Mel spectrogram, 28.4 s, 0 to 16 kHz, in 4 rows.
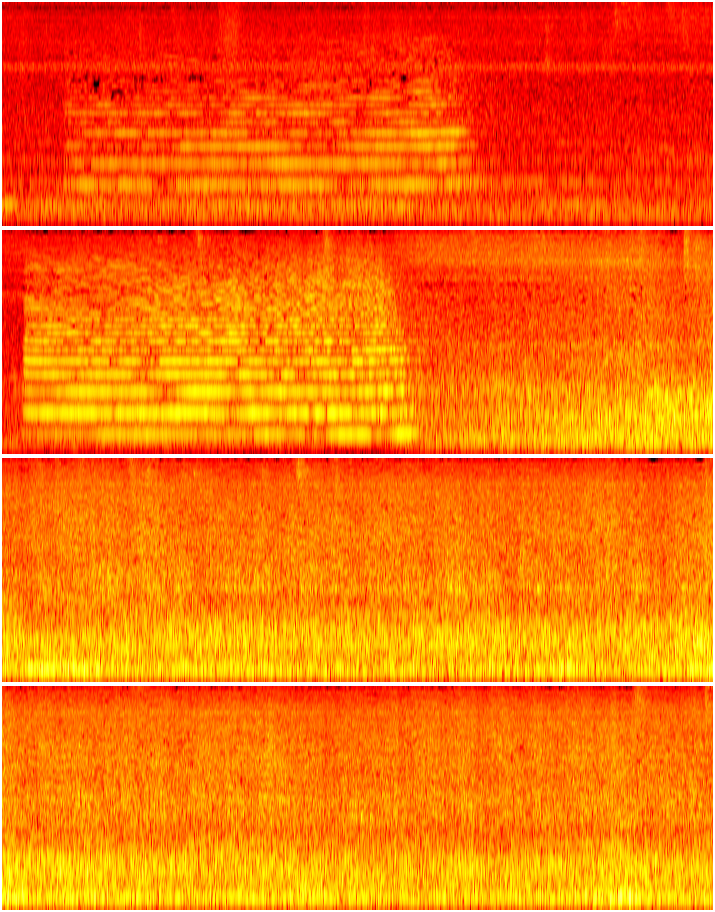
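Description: A WAP-7 electric locomotive's horn sounds for about four seconds, then again about seven seconds in, louder and for about four seconds, as the oncoming express closes in on the adjacent track. From about twelve seconds in, the loud rush and rattle of the express's coaches passing close by at speed follows, with wheels clacking over the rail joints.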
